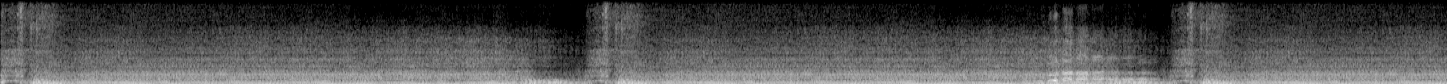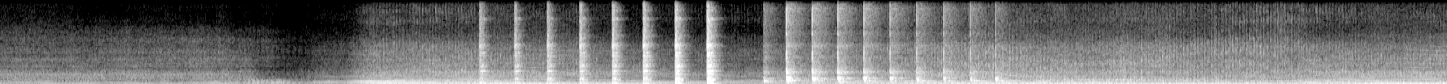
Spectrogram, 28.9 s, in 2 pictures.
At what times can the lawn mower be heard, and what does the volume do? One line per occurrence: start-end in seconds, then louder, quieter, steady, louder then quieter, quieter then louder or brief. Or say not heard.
0.0-28.9 louder.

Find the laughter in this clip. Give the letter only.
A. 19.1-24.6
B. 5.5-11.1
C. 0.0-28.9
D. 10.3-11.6
D.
